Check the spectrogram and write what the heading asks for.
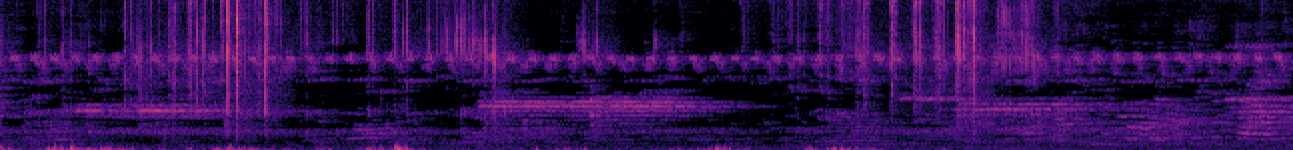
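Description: A rose-ringed parakeet nibbling a biscuit held in its foot inside a metal cage: scattered small crunching clicks and irregular low knocks. A short high-pitched tone sounds about halfway through.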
